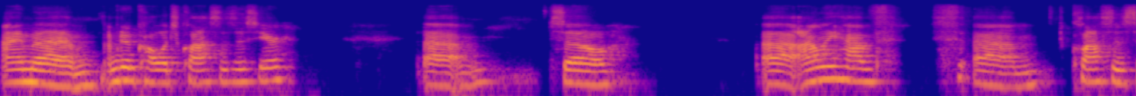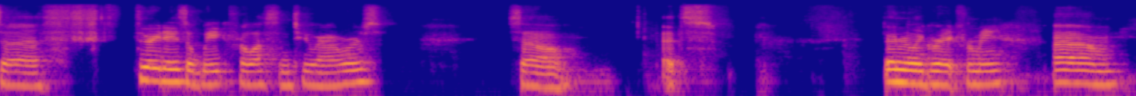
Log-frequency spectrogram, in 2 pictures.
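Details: Female high school student taking college classes, a panelist among people who stutter; filler words and hesitations are heard. Finding: stuttering.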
